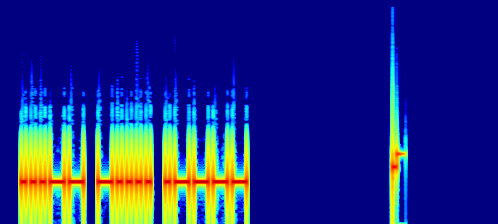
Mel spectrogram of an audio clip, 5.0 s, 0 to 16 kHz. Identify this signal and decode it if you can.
Morse code, heard as a keyed tone, about 25 wpm, 700 Hz. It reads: 361
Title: Numbers - 3-Digit 25wpm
